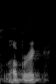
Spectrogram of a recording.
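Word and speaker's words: Lebryk: And I believe you were approached by the highest-ranking career official at Treasury, David Lebrick. Am I pronouncing his name correctly? I believe it's Lubrick. Lebrick?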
